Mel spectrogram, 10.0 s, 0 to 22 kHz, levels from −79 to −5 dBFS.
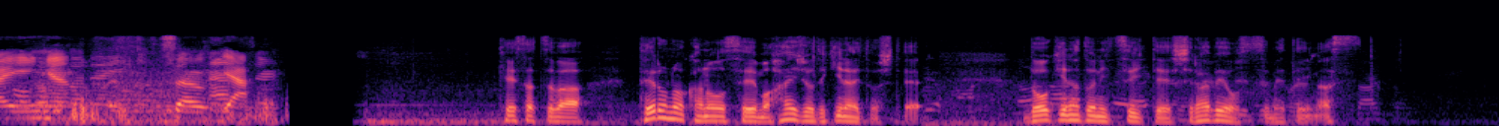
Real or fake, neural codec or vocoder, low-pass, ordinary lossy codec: real; none; none; none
